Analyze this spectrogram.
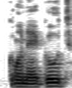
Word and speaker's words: conegut: The O is pronounced like a U, since the accent in the word is on the word gut, G-U-T.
